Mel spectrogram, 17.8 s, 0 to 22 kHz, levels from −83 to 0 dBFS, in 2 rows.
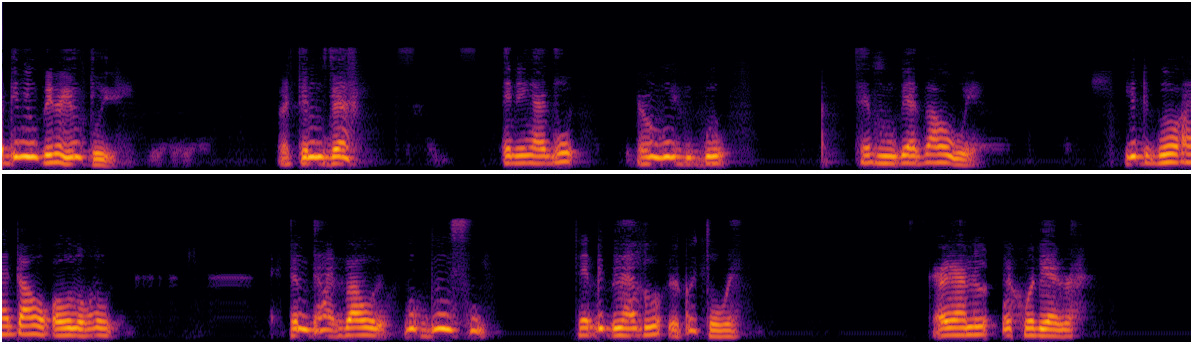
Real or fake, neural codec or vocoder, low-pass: fake; codec, 16 kHz, 0.5 kbps, FreqCodec, larger model; 7.2 kHz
